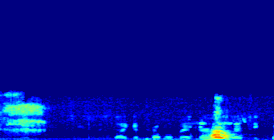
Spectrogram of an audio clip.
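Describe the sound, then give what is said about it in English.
A new, frightened dog growls in short, uneven bursts: a high whiny note first, scattered rough sounds, then a sharper, louder outburst near the end before it goes quiet. “Uh, he's growling.”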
